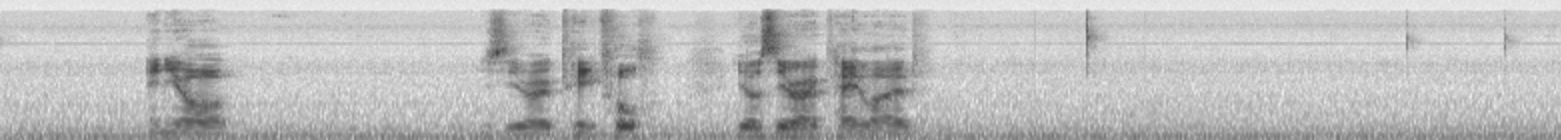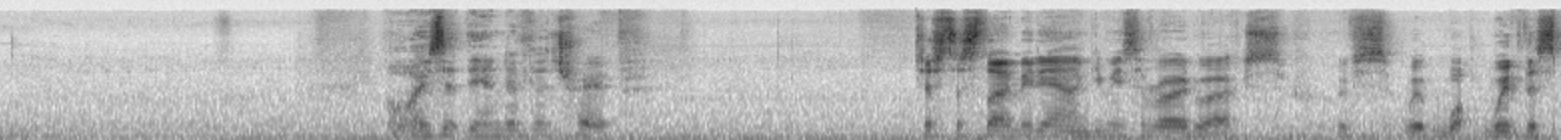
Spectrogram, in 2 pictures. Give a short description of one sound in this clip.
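A diesel truck engine drones while cruising.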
